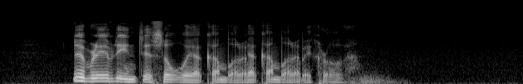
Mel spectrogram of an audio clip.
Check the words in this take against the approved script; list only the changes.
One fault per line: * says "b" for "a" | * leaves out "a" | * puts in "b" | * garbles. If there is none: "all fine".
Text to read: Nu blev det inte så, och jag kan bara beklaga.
* puts in "jag kan bara"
